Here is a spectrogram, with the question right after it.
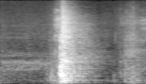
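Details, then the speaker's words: Adult woman getting a chiropractic sacral adjustment delivered on the exhale after deep breaths, for a sacrum said to be jammed up: a single dull thud. "So your sacrum was a little jammed up right there. So that's going to help with that motion."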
